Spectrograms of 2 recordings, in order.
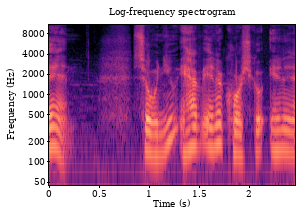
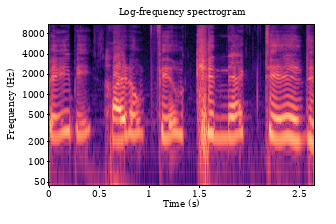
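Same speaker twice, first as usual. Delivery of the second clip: very high, loud, drawn-out tearful crying wail; 10 semitones higher, 5 dB louder than usual. Retelling what she said to him as he was leaving for work, imitating someone crying. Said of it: "and she's crying".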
